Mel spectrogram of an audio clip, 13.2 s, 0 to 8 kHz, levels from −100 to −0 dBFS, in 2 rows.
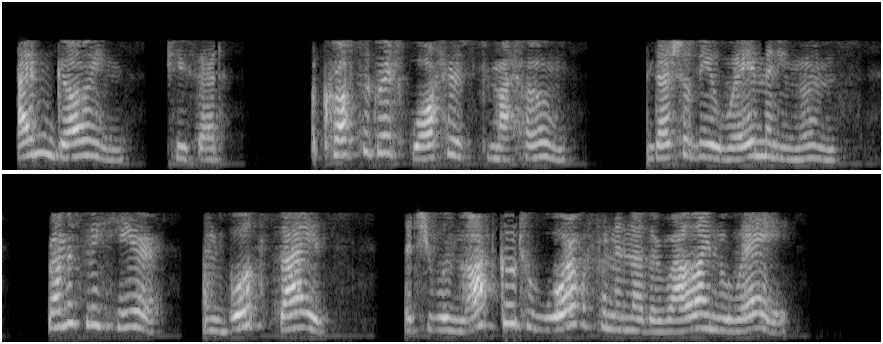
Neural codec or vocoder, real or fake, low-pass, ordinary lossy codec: codec, 16 kHz, 4.8 kbps, FACodec; fake; 7.2 kHz; AAC, 16 kbps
